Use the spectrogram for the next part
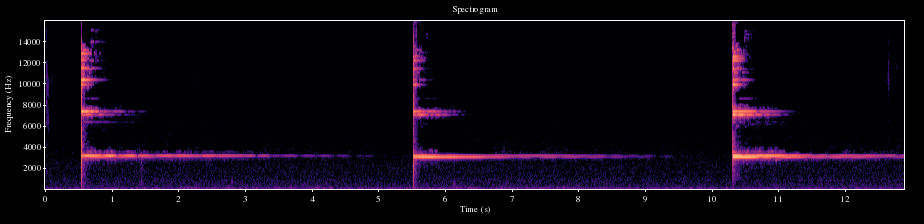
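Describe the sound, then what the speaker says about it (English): A chime is struck three times to open a prayer, each bright metallic ping ringing out and fading slowly into silence before the next one sounds, spaced about five seconds apart. "chime here to start our prayer"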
